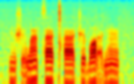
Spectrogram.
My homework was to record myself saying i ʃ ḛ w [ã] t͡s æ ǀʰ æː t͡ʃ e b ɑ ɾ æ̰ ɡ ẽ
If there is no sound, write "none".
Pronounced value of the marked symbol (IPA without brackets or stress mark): æ̃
